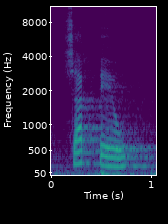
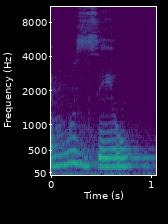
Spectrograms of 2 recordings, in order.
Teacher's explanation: em chapéu, eu abro a boca para falar chapéu. Já em museu, a minha boca não se abre tanto quanto ela se abre para eu falar chapéu. Então, em chapéu o ditongo é aberto e em museu o ditongo é fechado, tá bom? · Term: ditongo aberto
